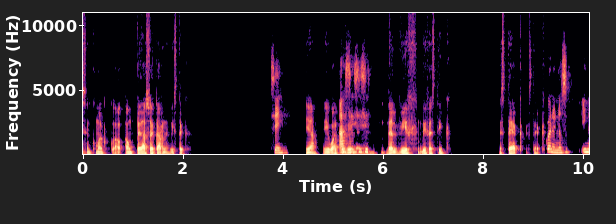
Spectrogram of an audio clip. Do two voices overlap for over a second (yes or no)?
no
